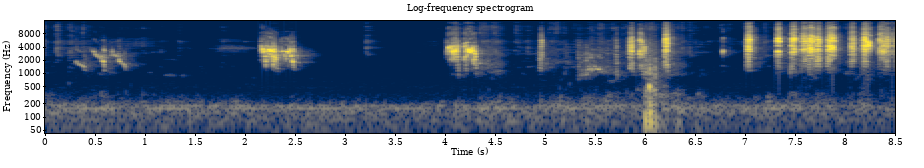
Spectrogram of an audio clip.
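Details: Happy budgie chirping, scattered high squeaky notes that speed up into a rapid run of repeated chirps toward the end, with one dull thump midway and a faint hum underneath.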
